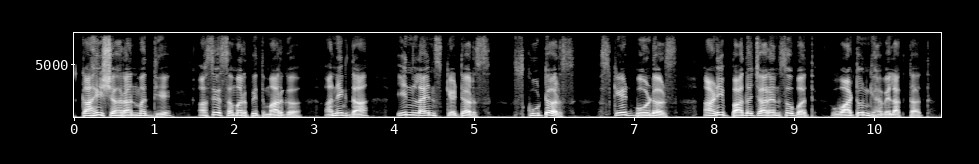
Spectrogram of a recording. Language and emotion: Marathi, neutral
